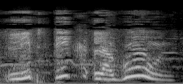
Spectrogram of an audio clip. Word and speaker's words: Lipstick Lagoon: Lipstick Lagoon.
